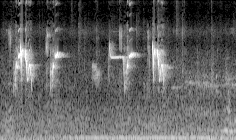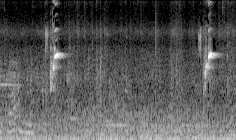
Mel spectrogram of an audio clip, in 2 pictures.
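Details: Red-headed flowerpecker in a singing contest: a few high, sharp chip-and-whistle notes, closely grouped at first and then widely spaced, over low background hum and faint voices.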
